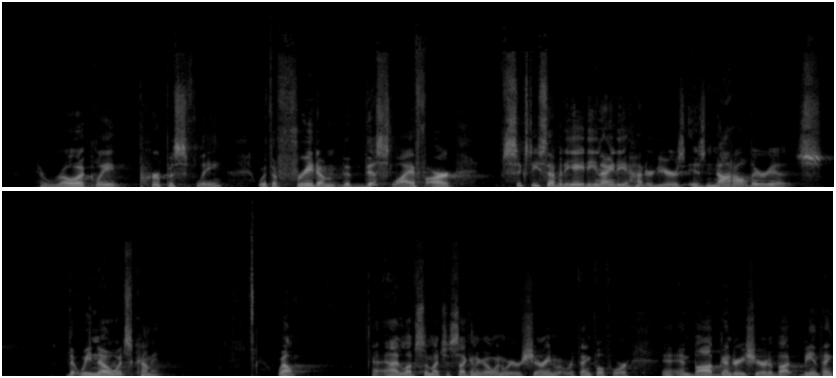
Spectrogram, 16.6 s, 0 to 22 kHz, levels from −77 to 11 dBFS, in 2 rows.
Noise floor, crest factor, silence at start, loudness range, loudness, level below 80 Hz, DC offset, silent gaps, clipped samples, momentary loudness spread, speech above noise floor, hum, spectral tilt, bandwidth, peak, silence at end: -74 dBFS; 22 dB; 0.35 s; 5 LU; -38 LUFS; -76 dBFS; under 0.1%; none; under 0.1%; 14 LU; 36 dB; none; -4 dB/octave; 19.5 kHz; -18 dBFS; 0 s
